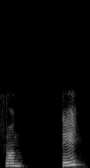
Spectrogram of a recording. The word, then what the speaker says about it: chantez: chantait, nous chantons, vous chantez, ils chantent. il chante. Il The chante. first, second, and the last one chante. Chante, chante, chante, chanton, chantin, chante. Only nous et vous are pronounced at the end.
